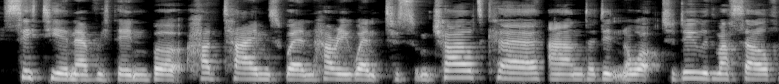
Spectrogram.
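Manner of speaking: ordinary talk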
